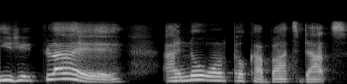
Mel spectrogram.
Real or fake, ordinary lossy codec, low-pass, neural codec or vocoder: fake; none; none; codec, 16 kHz, 0.8 kbps, ZipCodec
